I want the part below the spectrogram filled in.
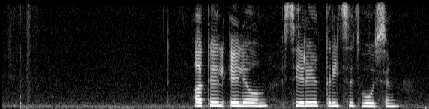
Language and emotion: Russian, neutral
